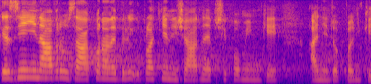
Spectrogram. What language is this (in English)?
Czech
